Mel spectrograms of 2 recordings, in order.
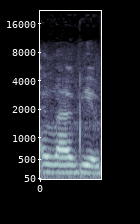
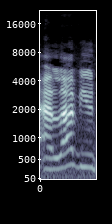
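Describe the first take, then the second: First: Said in the usual way. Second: Called out louder and higher; calling out. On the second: Real, not acted. Mom calling goodbye to kids at the bus, loud. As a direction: call it after them as they leave.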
